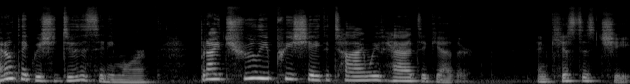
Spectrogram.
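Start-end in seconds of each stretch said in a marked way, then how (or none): 0.0-4.7 put-on high girl's voice. Retelling what a woman told him, in a girl's voice. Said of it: "let me do this in a girl's voice".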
